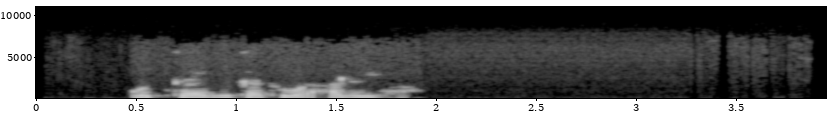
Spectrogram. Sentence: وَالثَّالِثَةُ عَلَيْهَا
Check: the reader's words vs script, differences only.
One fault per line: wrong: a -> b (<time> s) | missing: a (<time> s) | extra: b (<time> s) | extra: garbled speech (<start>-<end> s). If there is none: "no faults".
no faults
